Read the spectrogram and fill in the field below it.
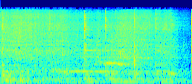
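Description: Steady sizzling of a Rajasthani chili mixture frying in a pan, with a few scraping clicks as it is stirred; close and fairly loud, no voices.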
